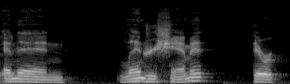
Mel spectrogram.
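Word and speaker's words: Shamet: landry shamit they were they were pronouncing it probably it was no it was worse it was worse chamele there's i was shamed or i don't know something crazy and i was just like it's landry shamit it's so easy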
